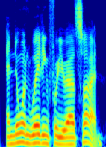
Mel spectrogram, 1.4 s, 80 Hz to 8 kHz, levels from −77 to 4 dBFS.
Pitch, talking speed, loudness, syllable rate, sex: 155 Hz, 295 wpm, -15 LUFS, 8.8 syllables/s, male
